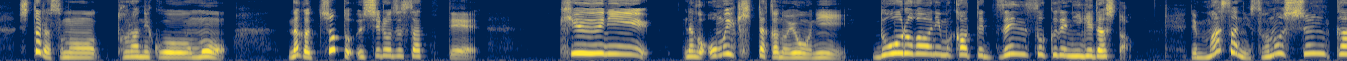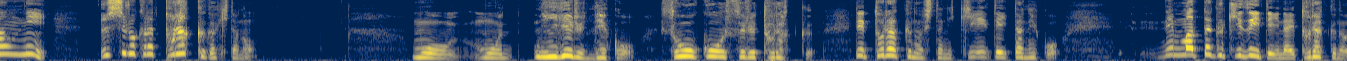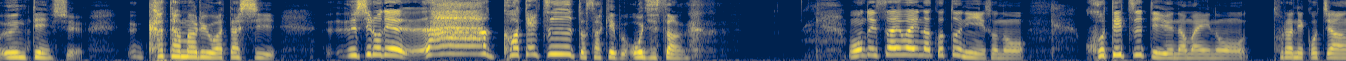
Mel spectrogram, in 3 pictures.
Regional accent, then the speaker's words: China; 中国生まれ中国育ちの私

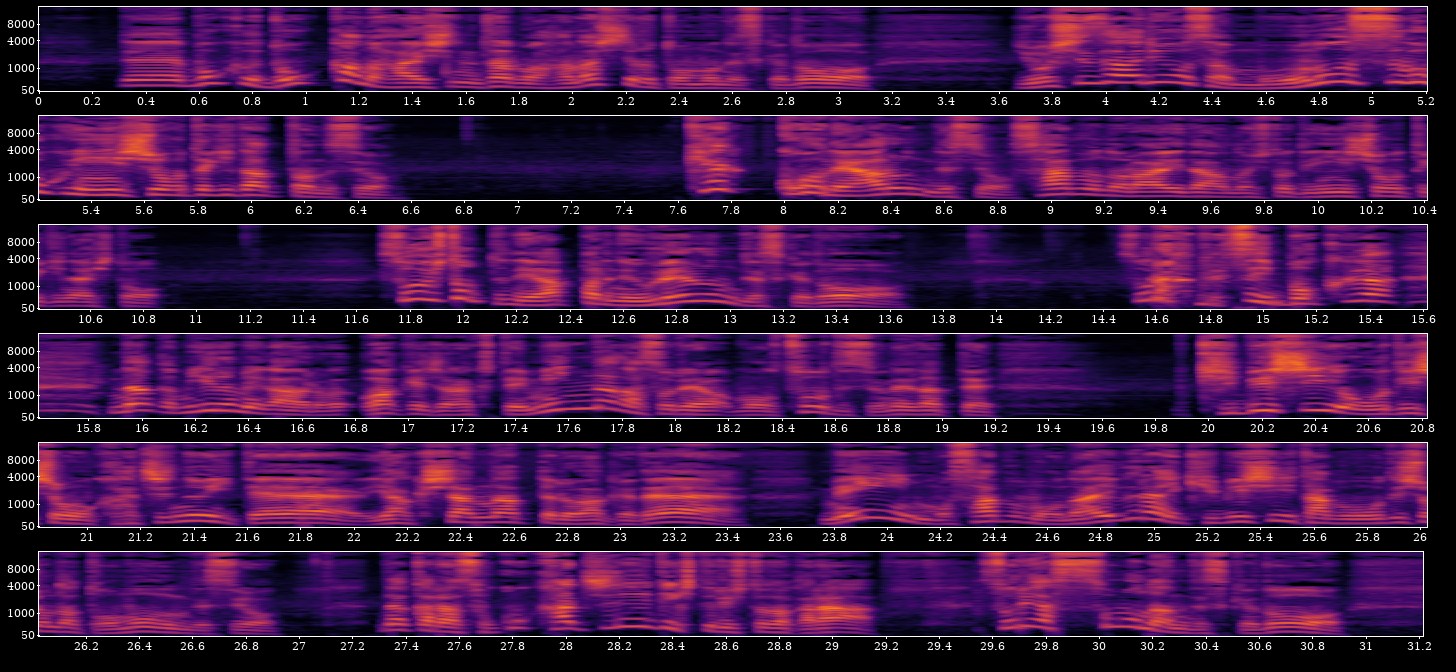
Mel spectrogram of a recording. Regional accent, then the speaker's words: Saitama, Japan; まあ、僕は埼玉の人間なんで

